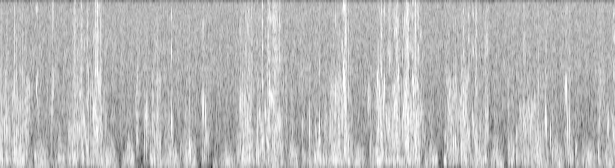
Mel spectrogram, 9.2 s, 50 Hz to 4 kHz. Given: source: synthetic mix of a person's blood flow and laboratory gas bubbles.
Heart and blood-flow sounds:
Doppler ultrasound of blood flow; precordium
0.00-0.47 s: bubbles
0.51-0.60 s: bubbles
0.74-0.86 s: bubbles
1.00-1.64 s: bubbles
2.02-2.62 s: bubbles
2.69-2.95 s: bubbles
3.00-3.16 s: bubbles
3.52-4.29 s: bubbles
4.52-5.32 s: bubbles
5.50-6.39 s: bubbles
6.62-7.35 s: bubbles
7.59-8.32 s: bubbles
8.44-8.67 s: bubbles
8.94-9.24 s: bubbles
From the record:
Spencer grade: 4 (maximum detectable bubble signal sounding continuously throughout systole and diastole of every cardiac period, and overriding the amplitude of the normal cardiac signals); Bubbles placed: only in the low amplitude regions of the cardiac cycle

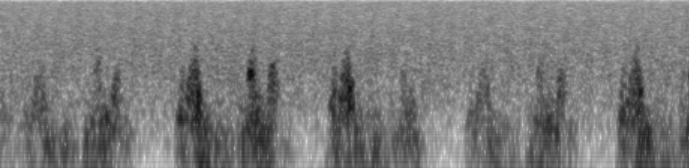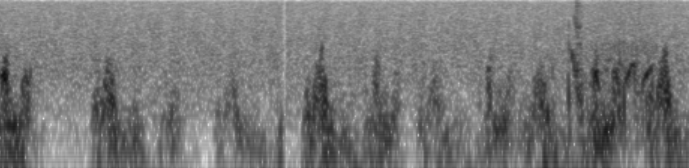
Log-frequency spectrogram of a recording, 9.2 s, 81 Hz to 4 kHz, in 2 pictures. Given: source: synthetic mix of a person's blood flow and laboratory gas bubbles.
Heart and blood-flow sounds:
Doppler ultrasound of blood flow; precordium
8.21-8.32 s: bubbles
8.37-8.98 s: bubbles
From the record:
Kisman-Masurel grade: 221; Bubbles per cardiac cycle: several, 3 to 8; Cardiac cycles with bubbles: 10 to 50%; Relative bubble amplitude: barely perceptible (0.100 to 0.250); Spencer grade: 2 (many but less than half of the cardiac periods contain bubble signals, singularly or in groups); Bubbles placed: only in the low amplitude regions of the cardiac cycle

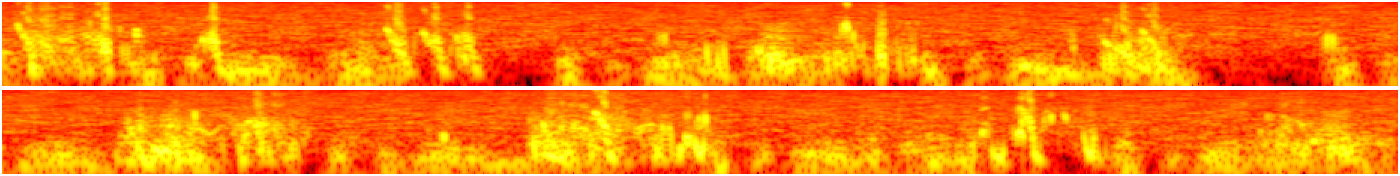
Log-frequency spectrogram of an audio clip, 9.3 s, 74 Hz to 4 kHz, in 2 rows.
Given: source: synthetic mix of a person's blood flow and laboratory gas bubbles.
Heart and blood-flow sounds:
Doppler ultrasound of blood flow; precordium
0.03-0.53 s: bubbles
0.63-0.80 s: bubbles
1.26-1.62 s: bubbles
2.18-2.23 s: bubbles
2.31-2.45 s: bubbles
2.71-3.08 s: bubbles
3.53-3.58 s: bubbles
3.63-3.98 s: bubbles
4.38-4.48 s: bubbles
5.01-5.68 s: bubbles
6.09-6.16 s: bubbles
6.39-7.03 s: bubbles
7.49-7.61 s: bubbles
7.86-8.34 s: bubbles
8.81-9.08 s: bubbles
From the record:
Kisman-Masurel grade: 243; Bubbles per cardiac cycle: several, 3 to 8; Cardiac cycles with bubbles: 100%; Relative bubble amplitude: loud (0.450 to 0.775); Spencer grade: 3 (all of the cardiac periods contain showers or single bubble signals, but not dominating or overriding the cardiac motion signals); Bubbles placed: anywhere in the cardiac cycle

